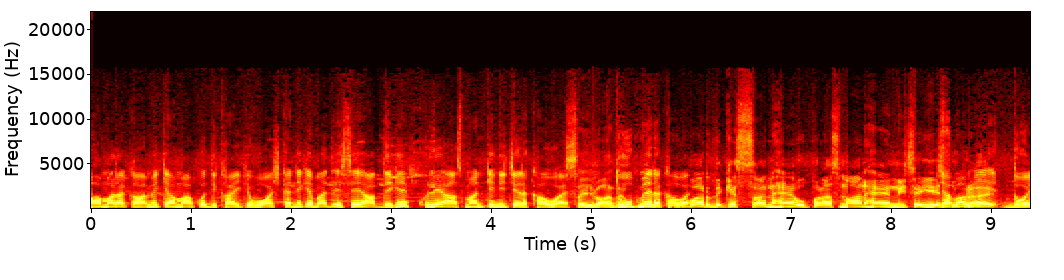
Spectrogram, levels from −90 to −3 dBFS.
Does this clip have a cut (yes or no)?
no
